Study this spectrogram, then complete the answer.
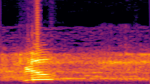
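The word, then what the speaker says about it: Pleau: Flo, ça s'écrit en français, P-L-E-A-U, c'est un descendant de français sûrement.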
